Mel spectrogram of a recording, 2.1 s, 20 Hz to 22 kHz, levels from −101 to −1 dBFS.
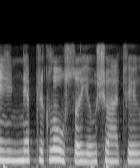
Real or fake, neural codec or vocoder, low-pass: real; none; 7.2 kHz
